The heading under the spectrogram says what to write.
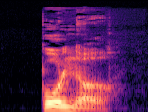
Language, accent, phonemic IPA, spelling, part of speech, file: French, France, /pol nɔʁ/, pôle Nord, noun, LL-Q150 (fra)-pôle Nord.wav
- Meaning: 1. north pole (northernmost point on celestial bodies) 2. North Pole (of Earth)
